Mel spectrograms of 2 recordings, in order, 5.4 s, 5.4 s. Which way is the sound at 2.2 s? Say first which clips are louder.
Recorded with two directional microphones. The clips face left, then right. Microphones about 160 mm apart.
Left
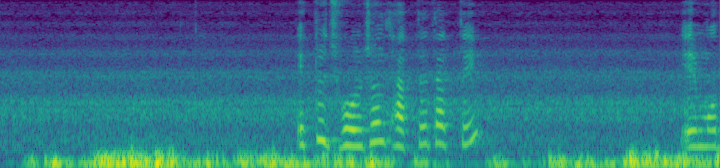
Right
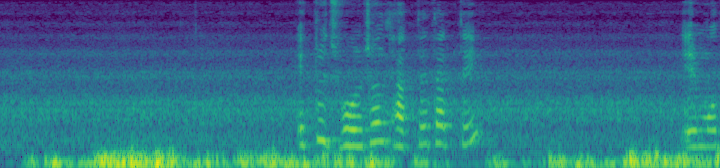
Left 3 dB; centre (ahead or behind).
